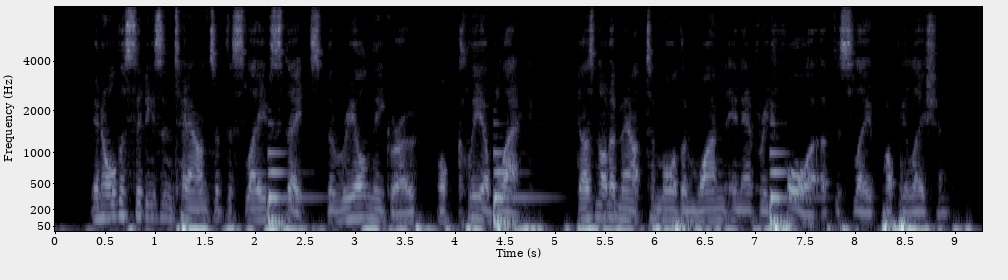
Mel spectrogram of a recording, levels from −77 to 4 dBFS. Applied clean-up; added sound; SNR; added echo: classical method WPE with log-MMSE.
